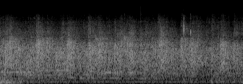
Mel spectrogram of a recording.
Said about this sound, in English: It's so good to see this woman of God in the house of the Lord. Come on, clap your hands for the woman of God.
